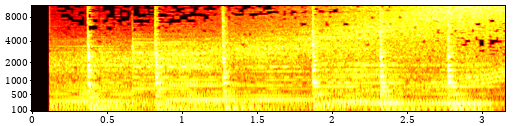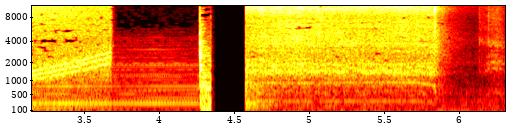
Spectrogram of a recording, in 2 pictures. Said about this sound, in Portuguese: Ó, primeiro vou utilizar essa furadeira. E aí o primeiro cap aqui, é, eu venho aqui no centro e aí vou fazer isso aqui.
